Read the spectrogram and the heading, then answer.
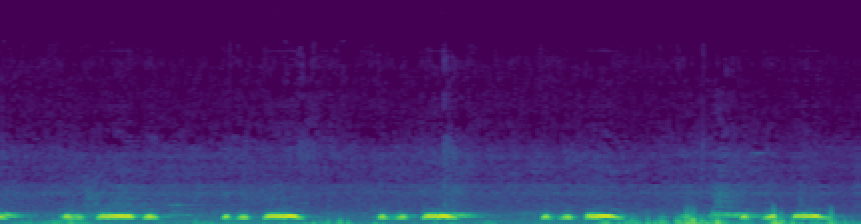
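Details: Very fast cooing from a spotted dove in the 'thổ còi' style: short mellow hoots in tight pairs followed by longer coos, repeated in quick succession with low background rumble.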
